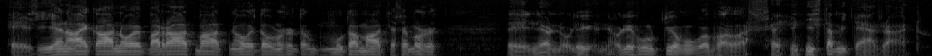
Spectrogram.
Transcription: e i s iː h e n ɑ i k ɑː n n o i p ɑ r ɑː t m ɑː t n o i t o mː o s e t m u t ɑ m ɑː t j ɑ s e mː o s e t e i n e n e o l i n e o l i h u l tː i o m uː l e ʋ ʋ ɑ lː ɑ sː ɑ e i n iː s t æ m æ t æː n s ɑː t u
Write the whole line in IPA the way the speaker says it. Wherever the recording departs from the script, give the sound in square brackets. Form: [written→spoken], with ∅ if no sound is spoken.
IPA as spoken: e i s iː h e n ɑ i k ɑː n n o i p ɑ r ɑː t m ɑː t n o i t o mː o s e t m u t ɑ m ɑː t j ɑ s e mː o s e t e i n e n e o l i n e o l i h u l tː i o m uː l e ʋ ʋ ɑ lː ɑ sː ɑ e i n iː s t æ m [æ→i] t æː n s ɑː t u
